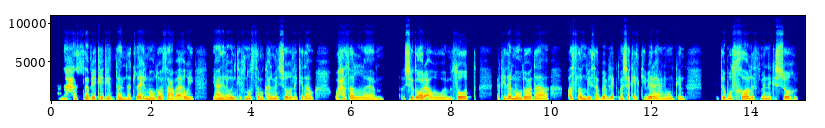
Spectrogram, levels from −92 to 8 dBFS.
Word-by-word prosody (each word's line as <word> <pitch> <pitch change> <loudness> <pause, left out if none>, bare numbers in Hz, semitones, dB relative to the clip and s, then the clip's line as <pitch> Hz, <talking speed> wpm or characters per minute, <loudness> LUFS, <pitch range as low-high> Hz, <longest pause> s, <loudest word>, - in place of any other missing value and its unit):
أنا 195 +1 -7
حاسة 210 -1 +1
بيكِ 220 +3 0
جدًا، 215 -2 0
ده 190 +1 -2
تلاقي 225 +7 0
الموضوع 210 +1 +2
صعب 220 -1 0
أوي، 210 -3 +1 0.4
يعني 190 -2 +2
لو 185 +3 +2
أنتِ 220 0 -1
في 215 0 -4
نص 230 0 -2
مكالمة 220 +2 0
شغل 220 0 0
كده 225 +1 -2 0.4
وحصل 215 -3 0
آمم، 195 +2 -3 0.4
شِجار 210 +1 +4
أو 195 0 -2
صوت، 230 +1 +3 0.5
أكيد 245 0 -4
الموضوع 225 -1 +4
ده 235 -1 0 0.4
أصلًا 240 -2 +2
بيسبب 210 +3 -1
لِك 230 -1 -3
مشاكل 235 +6 -3
كبيرة، 230 +4 +1
يعني 195 -4 -1
ممكن 220 +2 -4 0.7
تبوظ 220 +5 0
خالص 240 -3 +1
منِّك 235 -1 -1
الشغل. 235 -3 0
220 Hz, 145 wpm, -23 LUFS, 200-230 Hz, 0.7 s, شِجار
